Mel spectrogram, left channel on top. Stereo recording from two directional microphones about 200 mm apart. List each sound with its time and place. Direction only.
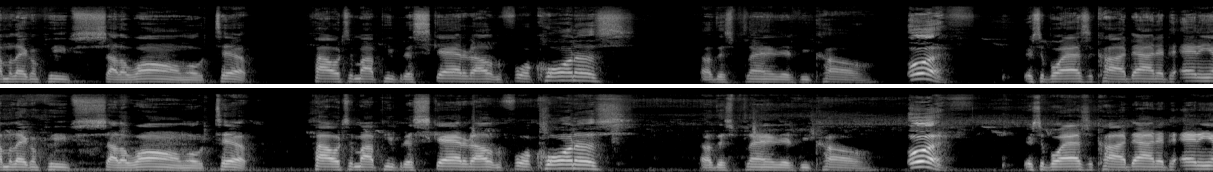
0.0 s speech: 10° left (ahead or behind)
